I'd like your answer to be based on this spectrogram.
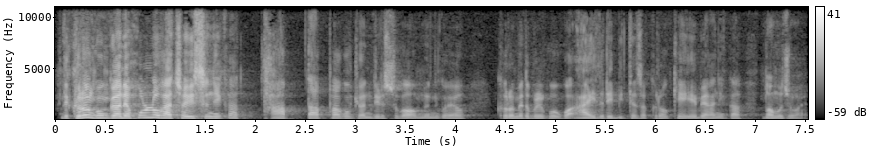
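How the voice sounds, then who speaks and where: A man preaching a Sunday sermon as pastor, animated and calling on the congregation to repeat lines and read along. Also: mid-range voice. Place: church sanctuary. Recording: church sanctuary with long reverb.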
